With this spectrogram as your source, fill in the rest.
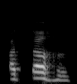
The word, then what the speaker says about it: अतः: इसका जो उच्चारण है वो ह की तरह होता है, अतः, ठीक, ठीक है बेटा।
